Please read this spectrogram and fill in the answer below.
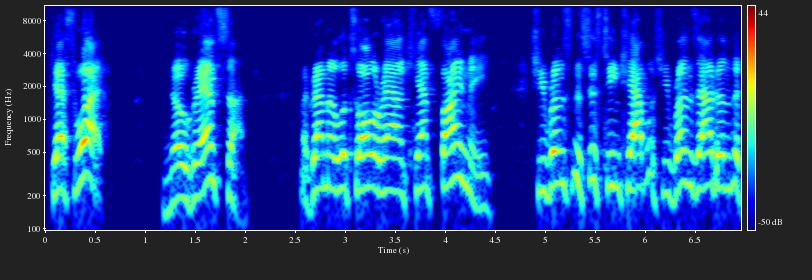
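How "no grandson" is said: normal talking voice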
